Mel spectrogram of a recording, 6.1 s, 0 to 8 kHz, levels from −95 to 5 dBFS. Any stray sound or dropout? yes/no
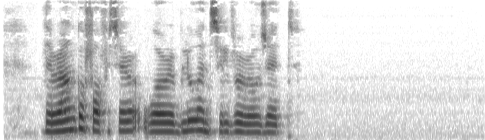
no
